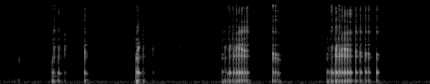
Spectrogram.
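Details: A man belching after drinking soda: a run of loud, croaking burps, several short and two long and drawn-out, with quiet pauses between; burping.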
